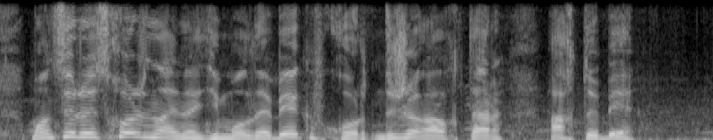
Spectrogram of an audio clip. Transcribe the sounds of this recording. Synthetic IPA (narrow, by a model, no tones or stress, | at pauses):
monsoɾesqʰoʒɑnɑjnɑt̪imod̪ɑbe̞kofqʰo̞ɾt̪ənd̪əʒɑɴɑlˠəq̚t̪ɑɾ | ɑqt̪obe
